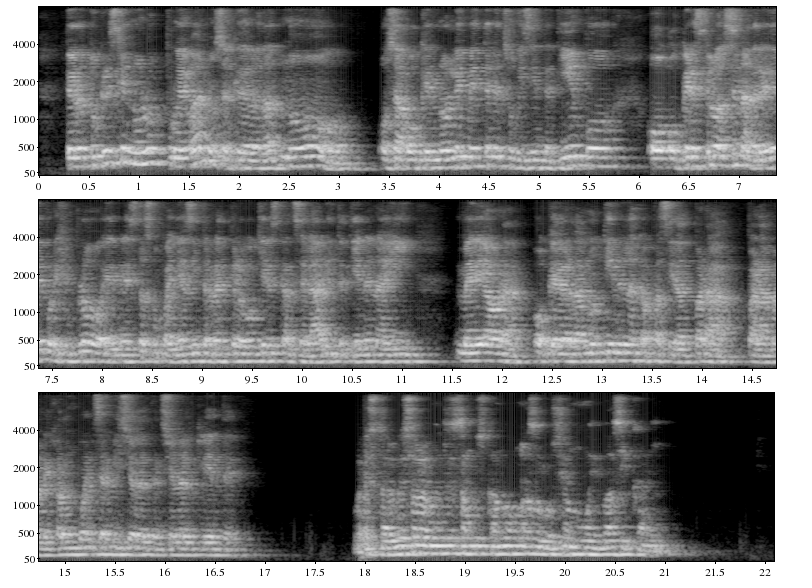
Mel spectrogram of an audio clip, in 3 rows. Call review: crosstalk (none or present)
none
